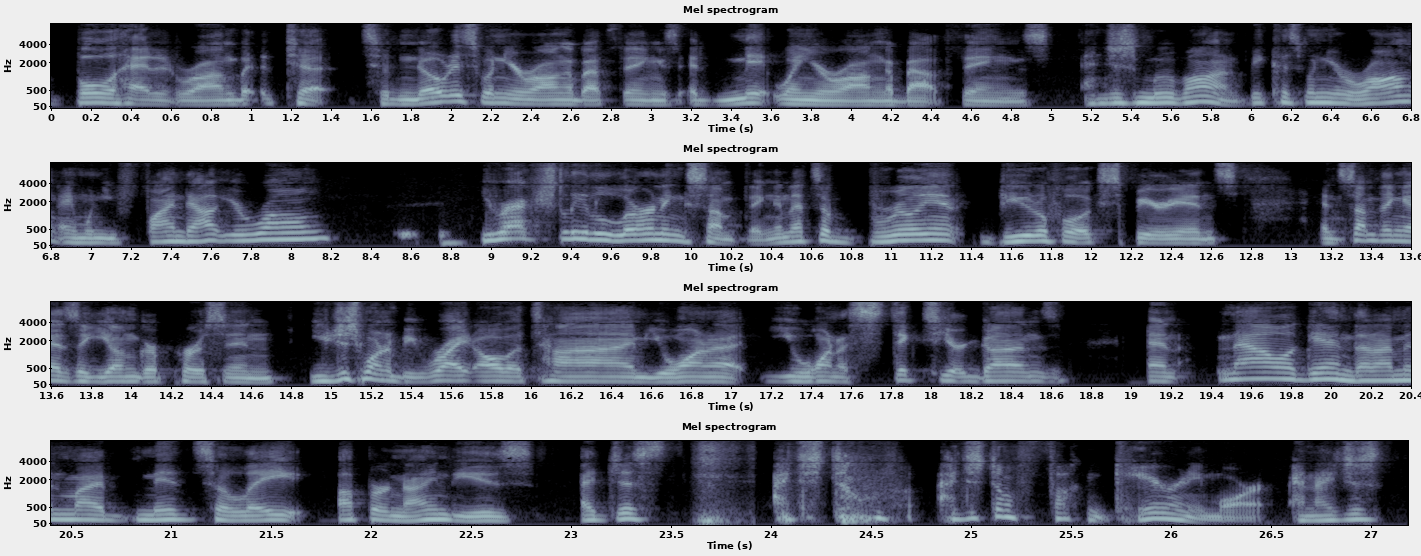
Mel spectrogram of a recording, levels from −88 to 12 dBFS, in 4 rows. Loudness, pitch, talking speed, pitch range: -24 LUFS, 130 Hz, 205 wpm, 110-150 Hz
